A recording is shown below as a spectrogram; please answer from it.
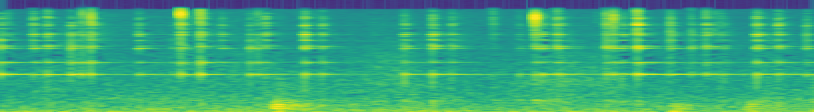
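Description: Long nails tap the sides and near the base of a large clear glass jar partly filled with water. Quiet, irregular bright clicks follow one another, each dying away quickly over a faint steady ringing tone and soft low background rumble.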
